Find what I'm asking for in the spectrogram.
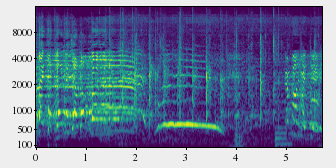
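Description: An audience applauds and cheers to welcome a singer at a Vietnamese Navy descendants' cultural performance, a broad wash of clapping running beneath a sustained singing or speaking voice throughout.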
